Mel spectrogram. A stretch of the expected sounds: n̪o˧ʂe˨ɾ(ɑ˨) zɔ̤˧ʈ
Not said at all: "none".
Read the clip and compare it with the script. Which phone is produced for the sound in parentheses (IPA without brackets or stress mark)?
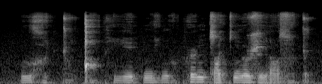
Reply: ɑ˨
